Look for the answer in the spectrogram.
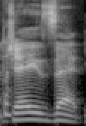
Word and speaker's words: Jay-Z: With the artist, I believe I'm pronouncing this right, Jay-Z? – Jay-Z, yes.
